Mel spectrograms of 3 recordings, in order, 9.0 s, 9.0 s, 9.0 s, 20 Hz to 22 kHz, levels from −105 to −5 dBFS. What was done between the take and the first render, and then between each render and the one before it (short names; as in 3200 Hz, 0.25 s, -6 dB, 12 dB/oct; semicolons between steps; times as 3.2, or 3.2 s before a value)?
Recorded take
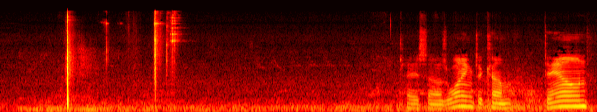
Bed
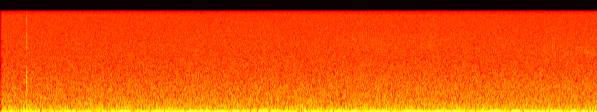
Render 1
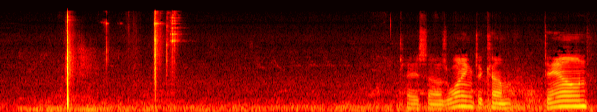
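nothing audible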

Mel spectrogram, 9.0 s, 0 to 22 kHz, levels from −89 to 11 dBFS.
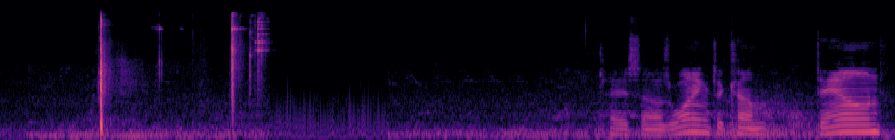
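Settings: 2.69–3.88 core saturation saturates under 920 Hz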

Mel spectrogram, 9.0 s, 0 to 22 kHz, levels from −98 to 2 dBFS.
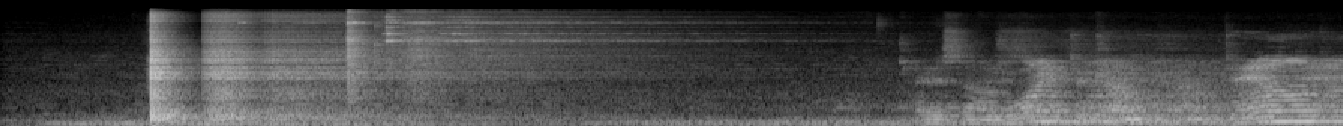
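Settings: on a send: diffused feedback echo 0.467 s, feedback 48%, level -6 dB; on the sum: shoebox room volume 110 m³, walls mixed, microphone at 1.5 m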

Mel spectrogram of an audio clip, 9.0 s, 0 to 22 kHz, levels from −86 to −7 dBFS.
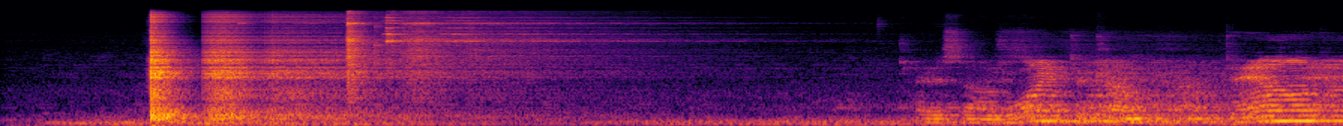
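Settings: gain +5 dB; limiter -2 dBFS, peak gain reduction 3 dB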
